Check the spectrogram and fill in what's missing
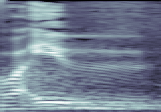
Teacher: dzal, adzal itu sifatnya dia rokhwah, mengalir suaranya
